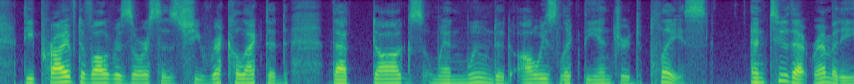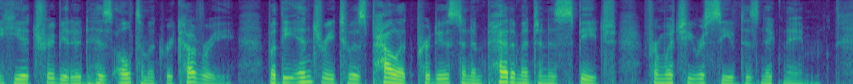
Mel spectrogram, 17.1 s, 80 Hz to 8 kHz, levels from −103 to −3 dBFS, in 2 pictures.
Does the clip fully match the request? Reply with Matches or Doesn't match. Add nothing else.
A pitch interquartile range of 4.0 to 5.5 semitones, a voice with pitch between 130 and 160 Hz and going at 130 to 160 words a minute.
Doesn't match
